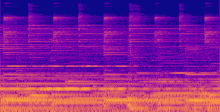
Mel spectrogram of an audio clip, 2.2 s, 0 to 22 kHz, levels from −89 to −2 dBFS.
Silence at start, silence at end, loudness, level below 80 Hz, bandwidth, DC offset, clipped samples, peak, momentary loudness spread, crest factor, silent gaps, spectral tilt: 0 s; 0 s; -25 LUFS; -40 dBFS; 14.5 kHz; under 0.1%; under 0.1%; -12 dBFS; 4 LU; 12 dB; none; -6 dB/octave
